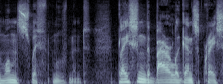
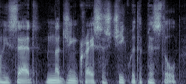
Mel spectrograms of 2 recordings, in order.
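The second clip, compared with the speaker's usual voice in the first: ordinary delivery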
